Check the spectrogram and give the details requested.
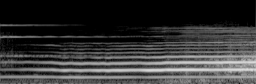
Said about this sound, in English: Okay, ring the bell, Philo. Okay, boss. Here goes.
